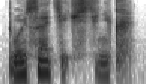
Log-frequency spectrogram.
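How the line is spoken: Whisper. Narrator (Russian): прошептал Уальд

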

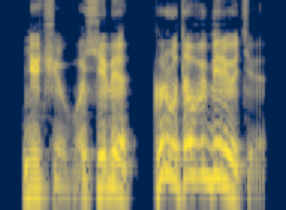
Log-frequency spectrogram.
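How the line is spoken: Snort over the phone. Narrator (Russian): хмыкнул в трубку Ясенев

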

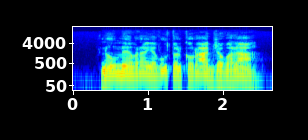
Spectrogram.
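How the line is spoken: Laughing. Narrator (Italian): dissi io ridendo

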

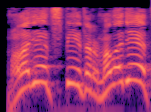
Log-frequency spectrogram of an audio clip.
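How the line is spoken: Excited shout. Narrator (Russian): закричал Эдмунд, видя, что Мирас отступил на 1,5 шага

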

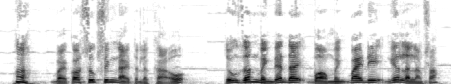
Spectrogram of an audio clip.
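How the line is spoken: Angry muttering. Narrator (Vietnamese): Lý Yến Hồng tức mình lẩm bẩm

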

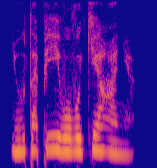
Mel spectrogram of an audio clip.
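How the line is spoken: Whisper right in ear. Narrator (Russian): прошептала прямо в ухо

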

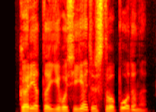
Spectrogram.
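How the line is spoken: Plain. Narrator (Russian): сказал он

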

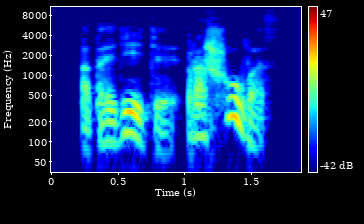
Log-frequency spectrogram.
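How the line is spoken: Anguished whisper. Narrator (Russian): прошептал он, и в его голосе была такая мука

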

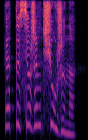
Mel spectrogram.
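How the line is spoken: Enthusiastic exclamation. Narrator (Russian): воскликнула я, восторженно

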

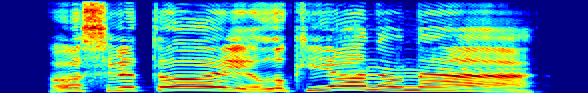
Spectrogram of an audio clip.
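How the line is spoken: Young lady's pitiful wail. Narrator (Russian): жалостно вопила во след ему барышня

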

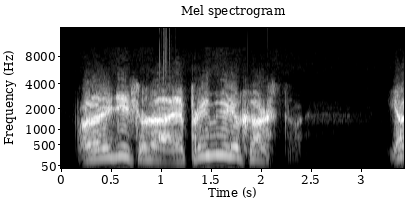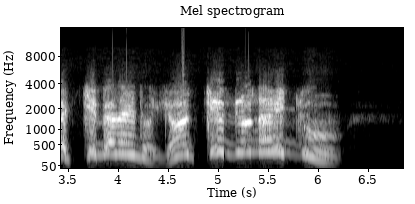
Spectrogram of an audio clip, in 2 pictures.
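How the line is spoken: Drunk irritated hoarse shouting. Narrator (Russian): Чей-то пьяный, раздраженный голос хрипло кричал

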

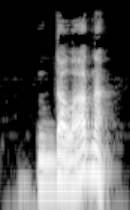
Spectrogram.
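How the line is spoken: Disconcerted mumble. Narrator (Russian): пробормотал обескураженный Вернер

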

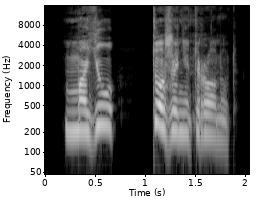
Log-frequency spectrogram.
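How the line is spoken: Sharp. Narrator (Russian): резко сказал Рихард

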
